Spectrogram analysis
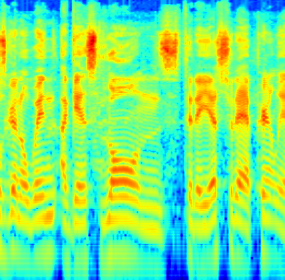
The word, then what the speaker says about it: Lens: Lans today yesterday apparently I said it wrong I said lens and I was I was uh scolded in the chat it's l they got to do it the French way right um I think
